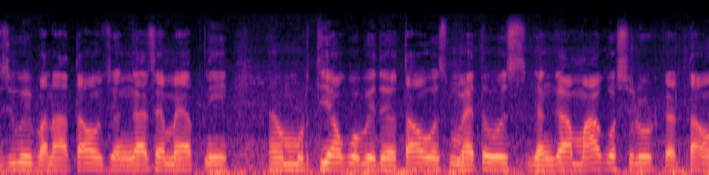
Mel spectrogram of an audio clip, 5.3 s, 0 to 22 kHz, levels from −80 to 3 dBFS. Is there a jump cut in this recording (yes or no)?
yes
